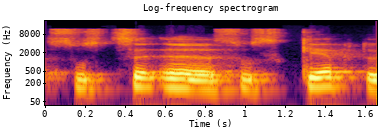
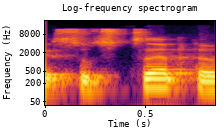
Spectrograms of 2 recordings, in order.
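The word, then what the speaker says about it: suscepto: А речь идет действительно о так называемой войтивной практике, слово это имеет латинское происхождение, эксвоты или по-русски войтивы, эксвота сускепто или сусцепто в разных орфоэпических традициях, это латинское выражение произносится, то есть по данному обету.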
